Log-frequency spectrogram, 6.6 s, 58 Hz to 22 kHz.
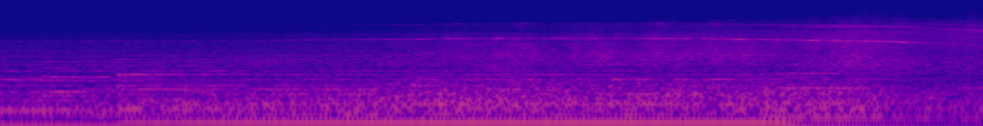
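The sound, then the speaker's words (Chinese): A jet airliner taxiing at Haneda Airport: a steady, loud engine roar with a low rumble beneath a high whine that climbs slowly in pitch. “到了6点12分的时候，123号班机终于从羽田机场开始滑行，准备飞向天空。”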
